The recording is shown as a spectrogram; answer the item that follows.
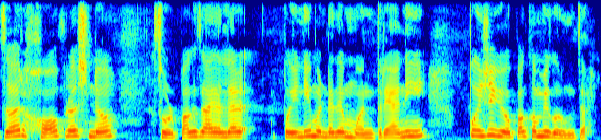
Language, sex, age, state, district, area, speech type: Goan Konkani, female, 18-30, Goa, Murmgao, urban, spontaneous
